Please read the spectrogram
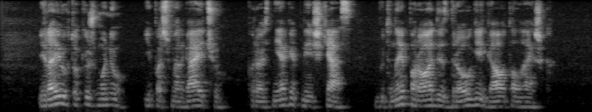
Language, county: Lithuanian, Kaunas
